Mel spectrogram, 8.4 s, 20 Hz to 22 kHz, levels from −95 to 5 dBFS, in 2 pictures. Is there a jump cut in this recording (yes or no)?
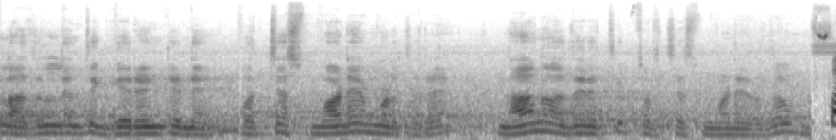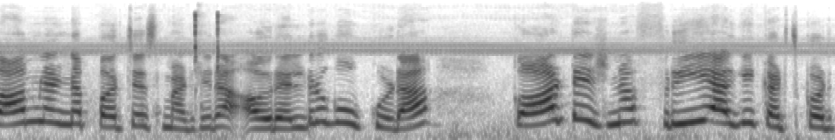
yes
